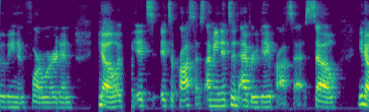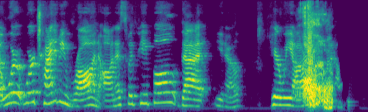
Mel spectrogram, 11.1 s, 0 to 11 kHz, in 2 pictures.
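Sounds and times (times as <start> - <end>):
speech: 0.0 - 10.8
person sneezing: 10.0 - 10.7.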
